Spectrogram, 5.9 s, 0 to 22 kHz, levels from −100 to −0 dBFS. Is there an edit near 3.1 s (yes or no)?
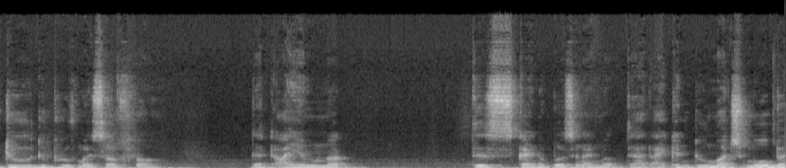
no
